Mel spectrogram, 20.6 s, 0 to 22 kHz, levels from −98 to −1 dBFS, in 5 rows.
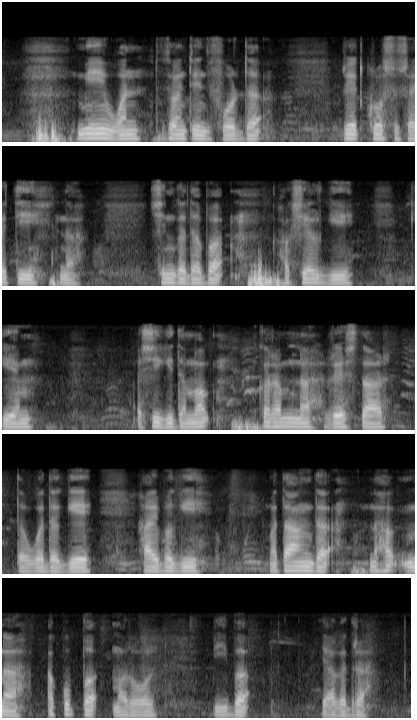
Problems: constant background noise, background conversations at intervals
